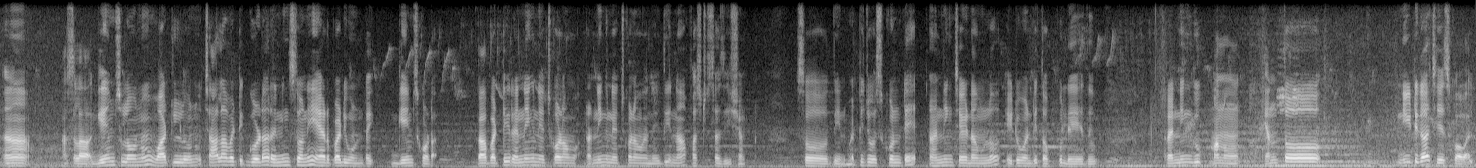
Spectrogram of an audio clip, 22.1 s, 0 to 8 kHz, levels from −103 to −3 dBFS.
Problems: none marked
